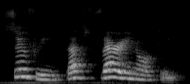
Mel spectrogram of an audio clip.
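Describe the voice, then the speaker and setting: A woman voicing a scolding storybook mum who gives a firm, drawn-out telling-off to a naughty toddler. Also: high-pitched, lively intonation, echoey room, pitched above the performer's own voice.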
